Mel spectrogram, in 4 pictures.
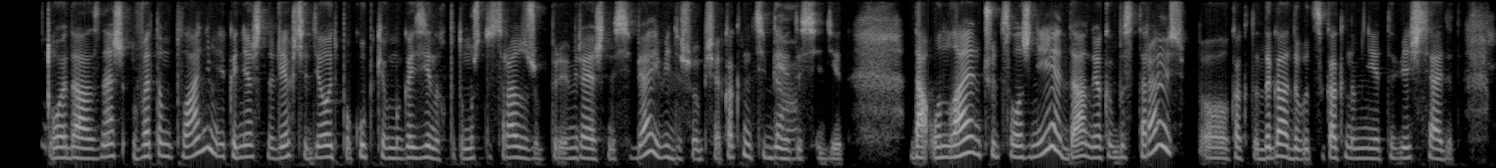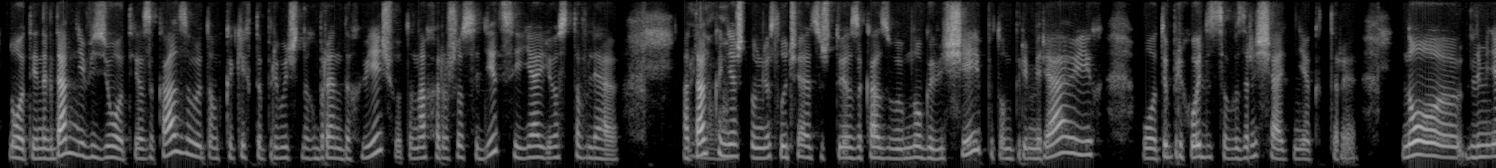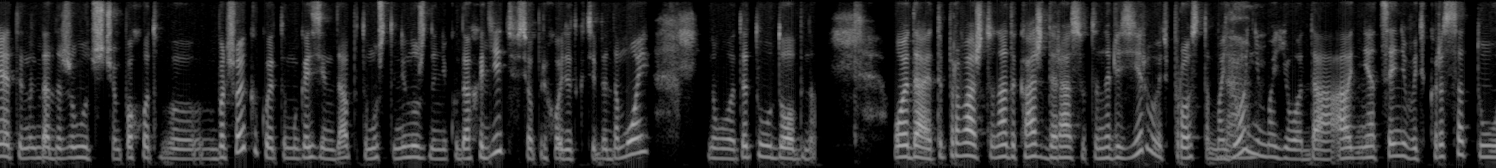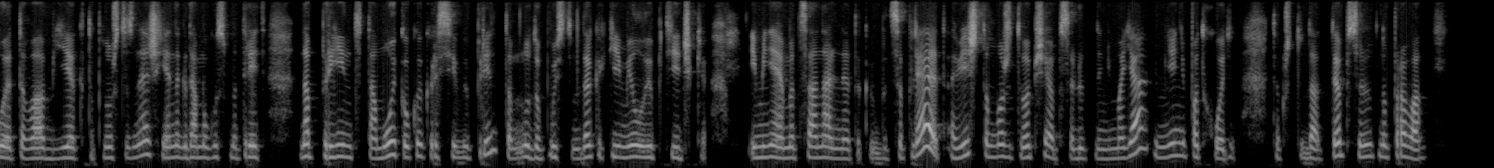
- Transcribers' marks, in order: none
- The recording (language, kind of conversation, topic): Russian, advice, Как мне найти свой личный стиль и вкус?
